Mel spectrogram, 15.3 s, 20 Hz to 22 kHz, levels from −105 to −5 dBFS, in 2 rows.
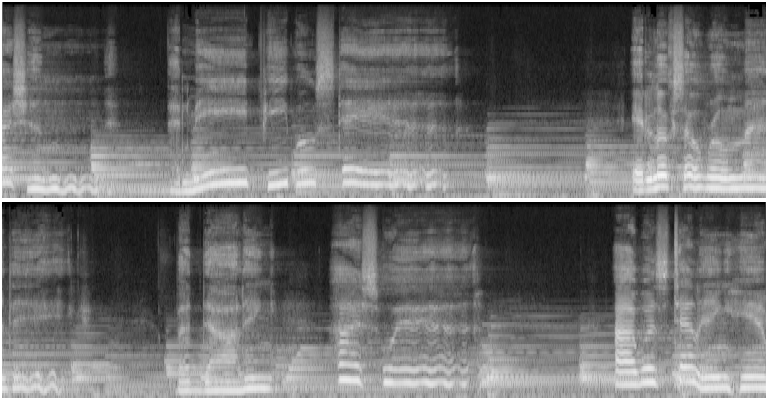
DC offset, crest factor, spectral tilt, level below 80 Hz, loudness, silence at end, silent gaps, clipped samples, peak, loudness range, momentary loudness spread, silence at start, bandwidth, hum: under 0.1%; 18 dB; -6 dB/octave; -42 dBFS; -21 LUFS; 0 s; none; under 0.1%; -4 dBFS; 4 LU; 15 LU; 0 s; 16.5 kHz; none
